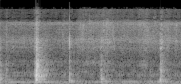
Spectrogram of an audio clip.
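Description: Chicken being stirred and mixed in a frying pan, with a few distinct utensil scrapes spaced about half a second apart over a faint sizzle, no talking.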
